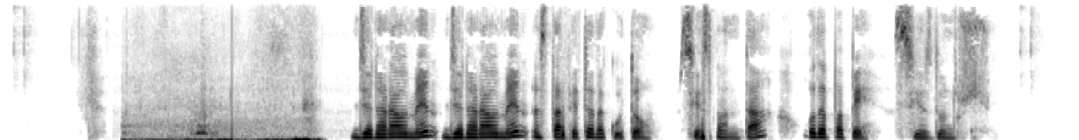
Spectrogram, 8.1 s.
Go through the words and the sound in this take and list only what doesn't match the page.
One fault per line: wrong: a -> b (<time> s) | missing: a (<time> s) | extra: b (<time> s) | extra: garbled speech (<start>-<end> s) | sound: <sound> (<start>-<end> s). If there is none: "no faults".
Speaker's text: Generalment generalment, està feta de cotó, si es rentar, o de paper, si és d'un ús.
sound: bark (0.9-2.5 s)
